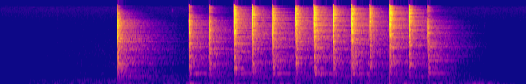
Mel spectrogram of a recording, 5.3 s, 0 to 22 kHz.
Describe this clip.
Geology Stones and Bars
This recording is of a stone ringing against the bars holding up the banister of a spiral staircase in the geology library at Stanford University
aip09, bar, hit, ring, stairs, stanford, stanford-university, stone, strike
